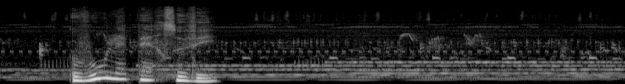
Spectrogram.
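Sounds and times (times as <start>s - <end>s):
speech: 0.7s - 2.2s
soft warbling birdsong: 3.2s - 6.2s.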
